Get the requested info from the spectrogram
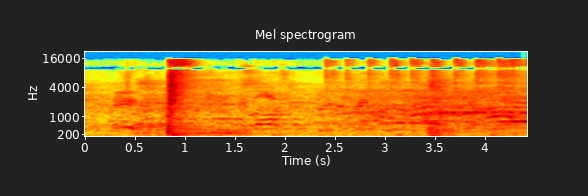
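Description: A large crowd shouting and cheering between songs at a punk rock show, with one sharp loud crash about a second in and a low thump near the end.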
